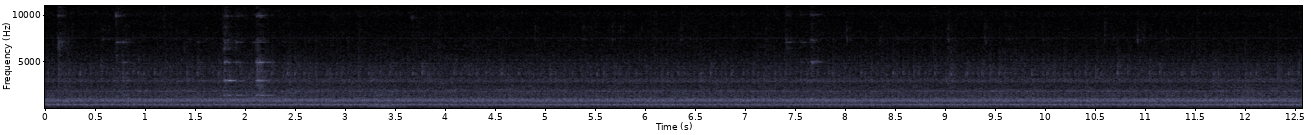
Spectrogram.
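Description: Small-gauge (Super 8) film projector running with a steady mechanical hum. Two short clicks sound about two seconds in.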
